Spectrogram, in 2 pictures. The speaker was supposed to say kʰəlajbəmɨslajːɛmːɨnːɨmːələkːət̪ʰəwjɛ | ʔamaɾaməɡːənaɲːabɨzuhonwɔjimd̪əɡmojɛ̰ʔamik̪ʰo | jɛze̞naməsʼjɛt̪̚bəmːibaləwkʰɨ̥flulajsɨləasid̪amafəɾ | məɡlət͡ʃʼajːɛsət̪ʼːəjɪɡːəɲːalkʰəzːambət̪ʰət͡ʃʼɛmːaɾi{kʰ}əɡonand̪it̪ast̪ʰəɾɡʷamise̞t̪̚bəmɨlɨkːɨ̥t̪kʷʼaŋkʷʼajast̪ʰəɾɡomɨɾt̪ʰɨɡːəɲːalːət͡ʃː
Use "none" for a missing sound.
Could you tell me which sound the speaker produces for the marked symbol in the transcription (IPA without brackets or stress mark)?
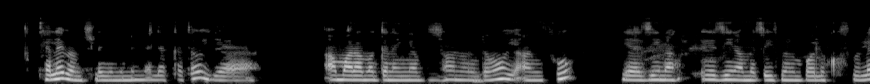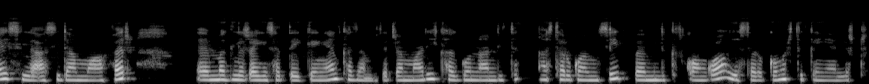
kʰ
